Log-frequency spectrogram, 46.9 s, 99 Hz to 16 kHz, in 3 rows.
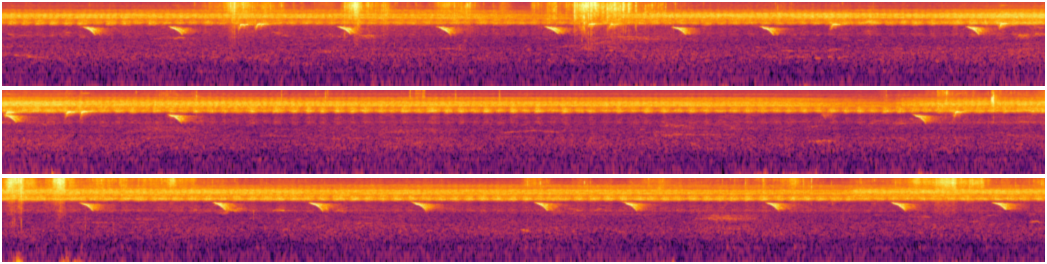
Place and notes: Abandoned Soviet sanatorium, Sudak, Crimea, Ukraine - Soviet ruins & new Russian tourist beach cafés, devastated, all
Since 1783, means for Russians ever since, they come to recover on the Crimean seaside. Here you listen into sundried plants, insects and birds occupying this empty rotting away complex of beautiful sanatoria buildings. Then i take the zoom-recorder with me to bring it slowly closer to the beach, which is also left behind by tourism, only a few pro-annexion holiday-winners from russia promenade, the music is still playing for the memories of past summers full of consumption and joy.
